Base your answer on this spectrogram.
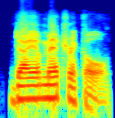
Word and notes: diametrical: American English

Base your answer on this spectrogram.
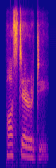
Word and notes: posterity: Indian

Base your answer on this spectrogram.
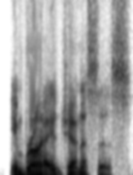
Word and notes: embryogenesis: American English

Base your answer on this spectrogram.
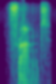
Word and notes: front: British English

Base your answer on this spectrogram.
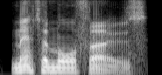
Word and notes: metamorphose: British English

